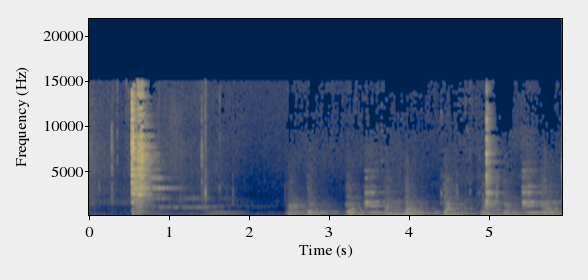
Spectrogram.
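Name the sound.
wine glasses clinking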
